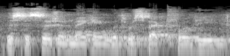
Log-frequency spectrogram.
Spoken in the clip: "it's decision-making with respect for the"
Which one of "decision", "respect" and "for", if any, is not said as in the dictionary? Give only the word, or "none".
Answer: none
